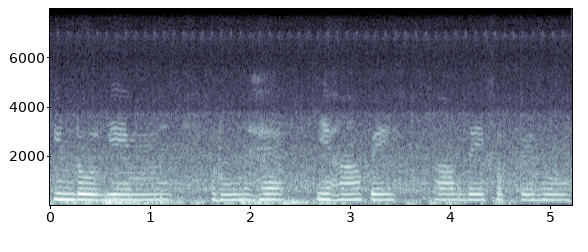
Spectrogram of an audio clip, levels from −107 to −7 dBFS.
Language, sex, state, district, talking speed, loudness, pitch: Hindi, female, Haryana, Rohtak, 115 wpm, -17 LUFS, 225 Hz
